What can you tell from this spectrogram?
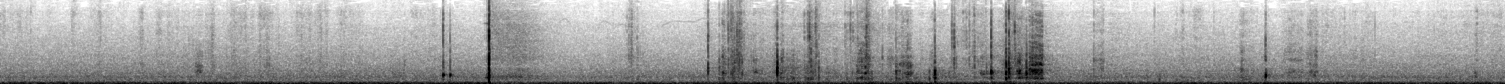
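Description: Small clear plastic snap-lid boxes being handled: one sharp click about two and a half seconds in, then a quick cluster of clicks and rustling of tissue and plastic between about three and a half and five seconds. A steady low hum runs underneath.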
